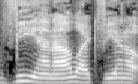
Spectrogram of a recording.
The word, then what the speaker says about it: Vienna: So you start, the race is in Vienna, Illinois. It looks like Vienna, Austria, but they seem to pronounce it Vienna.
